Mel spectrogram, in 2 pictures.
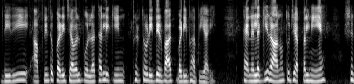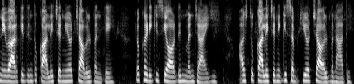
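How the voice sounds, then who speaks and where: A woman's voice: medium pitch, fairly even intonation, normal speed, dry recording, lightly acted. A woman voicing an obedient housemaid in a cartoon story, deferential and apologetic as she explains herself.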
